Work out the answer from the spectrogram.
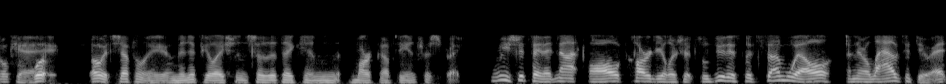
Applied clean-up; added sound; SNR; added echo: neural mask model Resemble Enhance denoiser.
